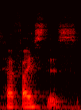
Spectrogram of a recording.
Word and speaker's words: Hephaestus: Hephaestus? – Hephaestus? Hephaestus, yeah.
